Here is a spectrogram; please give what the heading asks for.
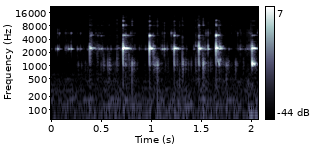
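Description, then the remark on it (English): Two people clink glasses together in a toast in a quick series of bright, ringing taps, about six in a row at an uneven pace, each leaving a short high chime. Fairly loud, with no talking. “coming to you this week with a little ringy-ringy.”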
